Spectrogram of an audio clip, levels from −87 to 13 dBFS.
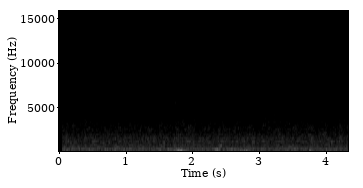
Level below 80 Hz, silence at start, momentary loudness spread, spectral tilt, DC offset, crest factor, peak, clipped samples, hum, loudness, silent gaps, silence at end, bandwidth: -72 dBFS; 0.05 s; 10 LU; -6 dB/octave; under 0.1%; 22 dB; -40 dBFS; under 0.1%; none; -62 LUFS; none; 0 s; 7 kHz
